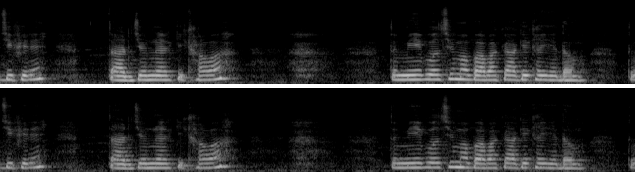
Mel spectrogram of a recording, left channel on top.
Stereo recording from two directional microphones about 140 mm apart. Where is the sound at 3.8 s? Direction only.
25° left (ahead or behind).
